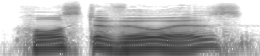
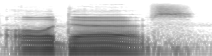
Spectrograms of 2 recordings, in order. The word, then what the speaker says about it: hors d'oeuvres: Horse d'oeuvres is actually pronounced hors d'oeuvres.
